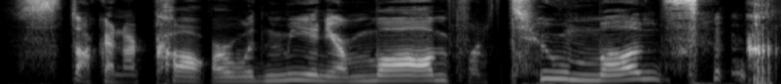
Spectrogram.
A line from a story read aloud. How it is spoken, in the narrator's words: He laughed, and it came out as a little snort like it sometimes did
